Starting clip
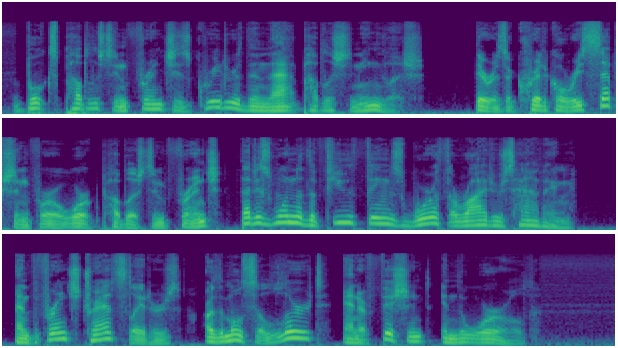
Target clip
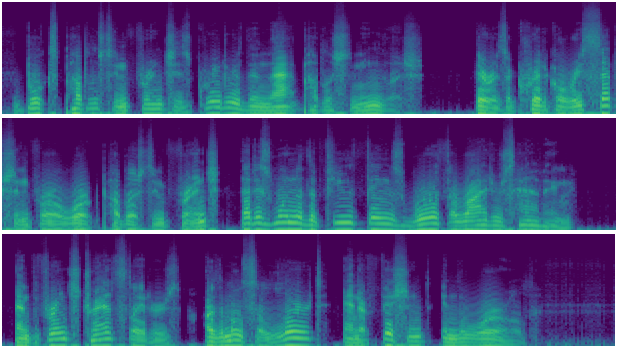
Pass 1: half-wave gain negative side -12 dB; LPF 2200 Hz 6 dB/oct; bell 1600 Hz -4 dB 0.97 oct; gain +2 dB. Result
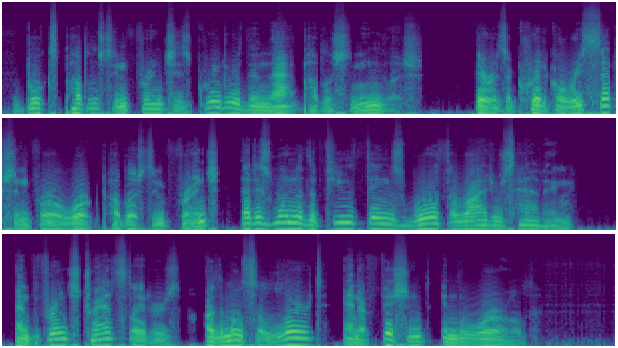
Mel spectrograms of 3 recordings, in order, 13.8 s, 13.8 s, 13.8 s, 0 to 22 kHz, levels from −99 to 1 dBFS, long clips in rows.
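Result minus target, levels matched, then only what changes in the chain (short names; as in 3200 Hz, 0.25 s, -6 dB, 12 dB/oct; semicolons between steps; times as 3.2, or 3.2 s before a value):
2000 Hz band -8.0 dB
change: bell 1600 Hz +6.5 dB 0.97 oct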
